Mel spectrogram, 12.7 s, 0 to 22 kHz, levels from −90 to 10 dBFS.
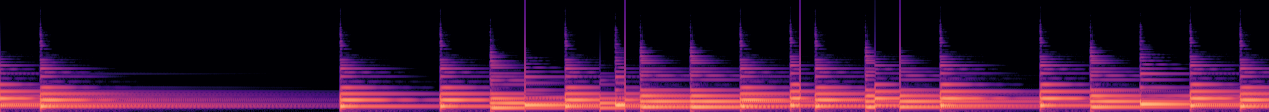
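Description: Chunks out of order occur twice, at 5.25 to 6.25 s and at 8.0 to 9.0 s. In each span a 250 ms chunk arrived late and plays three chunks after its proper place. Nothing is lost, but the sound briefly jumbles, with three hard joins.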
